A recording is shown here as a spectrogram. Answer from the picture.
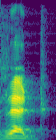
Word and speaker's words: read: for example read read spellings are same but it is pronounced as red like color r e d red it is pronounced like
